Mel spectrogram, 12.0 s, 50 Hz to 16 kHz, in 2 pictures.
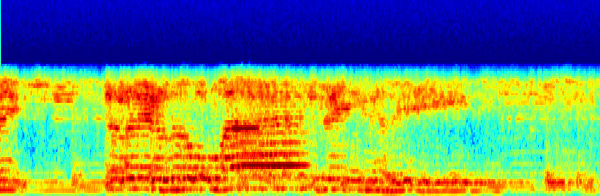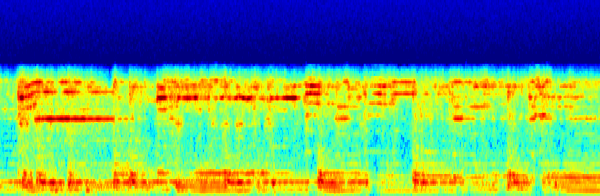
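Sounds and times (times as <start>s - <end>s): man singing slowly: 1.0s - 5.0s.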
